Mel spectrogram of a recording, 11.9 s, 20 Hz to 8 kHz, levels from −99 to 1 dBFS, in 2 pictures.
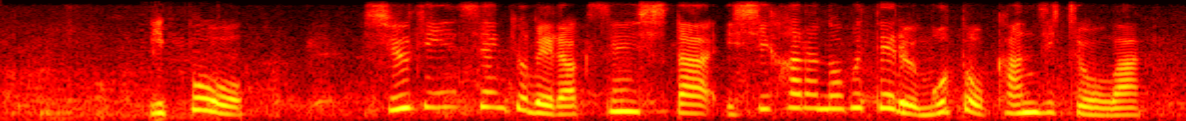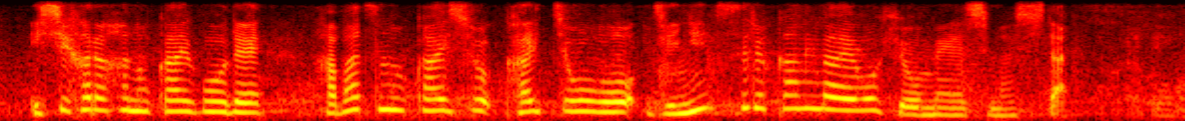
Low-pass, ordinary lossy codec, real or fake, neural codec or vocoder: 7.2 kHz; Opus, 16 kbps; fake; codec, 16 kHz in and 24 kHz out, 2.2 kbps, FireRedTTS-2 codec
